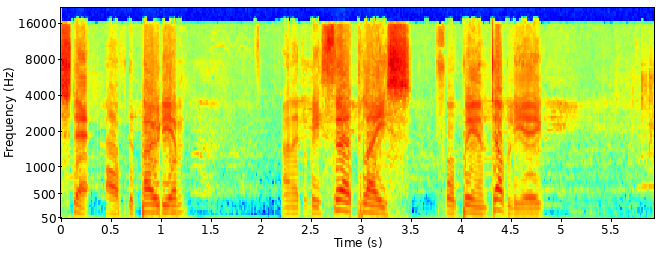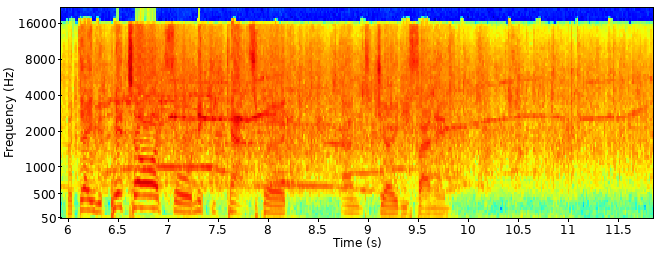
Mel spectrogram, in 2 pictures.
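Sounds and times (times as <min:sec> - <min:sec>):
speech: 0:00.1 - 0:01.4, 0:02.2 - 0:05.0, 0:06.0 - 0:09.9
crowd applause at race podium ceremony: 0:05.8 - 0:11.8.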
